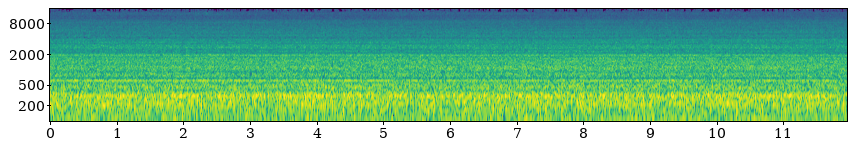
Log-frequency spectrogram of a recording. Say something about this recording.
AMB-Freezer-Indside-Idle-01
This was recorded by putting an AT3085 shotgun mic inside a freezer pointing towards the back.
Ambiance, Refrigerator, Freezer, Motor, Appliance, Ambience, Machine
